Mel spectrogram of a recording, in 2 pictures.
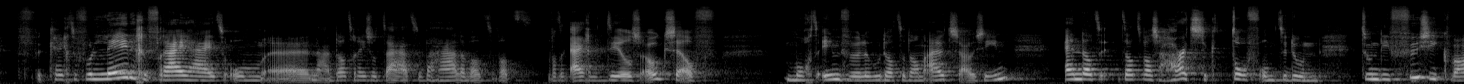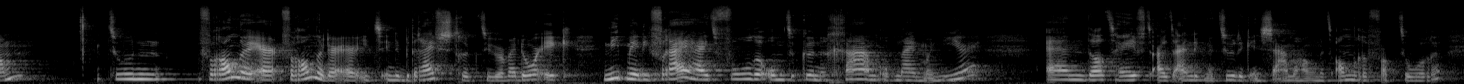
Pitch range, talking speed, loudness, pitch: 190-240 Hz, 155 wpm, -30 LUFS, 220 Hz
